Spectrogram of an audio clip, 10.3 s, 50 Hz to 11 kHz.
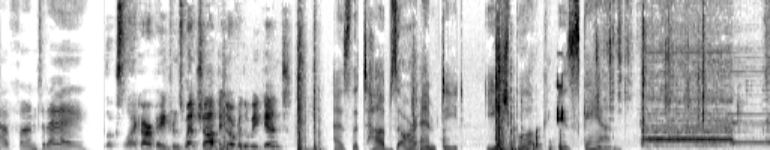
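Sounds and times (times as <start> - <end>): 
speech: 0.0 - 8.4
short clicking bursts of small printer: 7.9 - 9.7
small printer whirring while printing a hold slip: 8.5 - 10.2.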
